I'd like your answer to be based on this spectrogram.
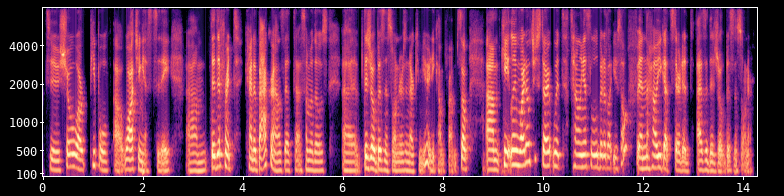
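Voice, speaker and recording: A woman's voice: fairly low pitch, lively intonation, a little fast, vocal fry. Encouraging woman hosting an online interview. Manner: friendly, encouraging, many fillers. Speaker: host, interviewer. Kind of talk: casual interview chat.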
